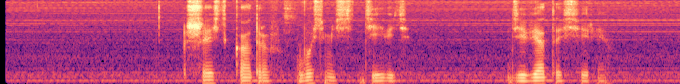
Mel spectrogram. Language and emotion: Russian, neutral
